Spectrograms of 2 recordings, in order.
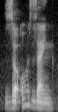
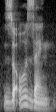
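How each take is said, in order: First: The first sound is like an English z. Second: The first sound is like an English z.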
